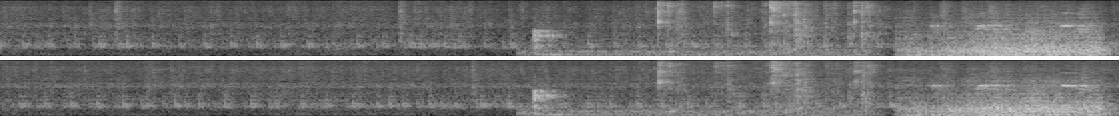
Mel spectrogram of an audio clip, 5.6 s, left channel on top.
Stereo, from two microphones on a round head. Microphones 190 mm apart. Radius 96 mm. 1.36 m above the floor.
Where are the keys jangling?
15° right (ahead or behind), 0.8 m; by 4.4 s 70° left (ahead or behind), 1.2 m.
